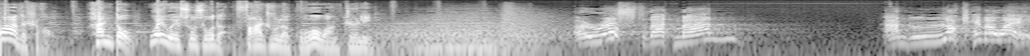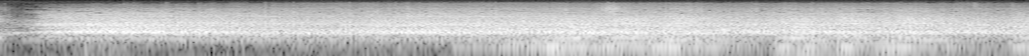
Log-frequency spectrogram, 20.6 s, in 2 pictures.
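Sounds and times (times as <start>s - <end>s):
speech: 0.0s - 3.9s, 5.8s - 7.4s, 8.8s - 11.1s
large crowd standing up and cheering: 10.5s - 20.5s.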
